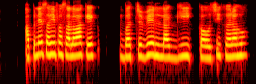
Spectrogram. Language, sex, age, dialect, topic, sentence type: Magahi, female, 51-55, Central/Standard, agriculture, question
